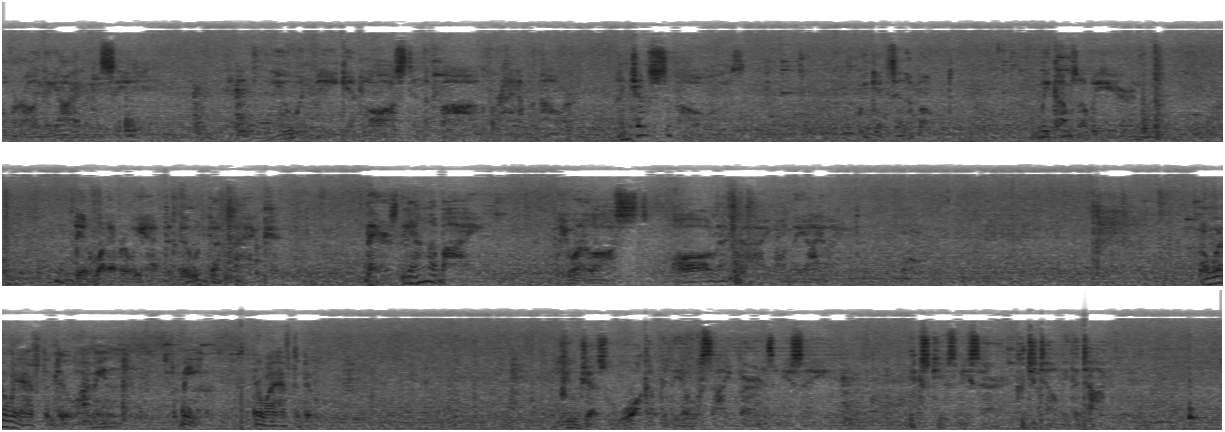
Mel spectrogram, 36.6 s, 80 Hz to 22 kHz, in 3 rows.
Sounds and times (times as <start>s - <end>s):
White noise: 0.0s - 36.6s.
